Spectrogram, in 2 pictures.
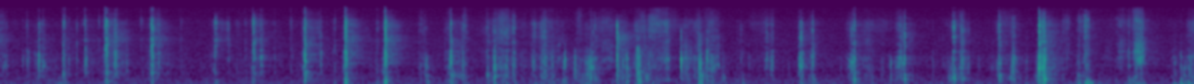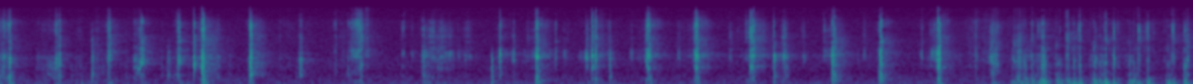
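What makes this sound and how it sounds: A flat, sealed, foil-laminated plastic sachet holding a sheet face mask is bent and scratched with nails along its surface and edges. It makes a quiet, steady stream of crisp crinkles and sharp ticking scratches, bright and thin with almost no low end. Each sound is dry and stops instantly.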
